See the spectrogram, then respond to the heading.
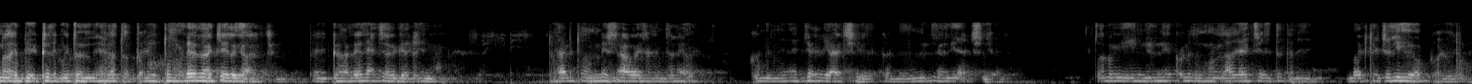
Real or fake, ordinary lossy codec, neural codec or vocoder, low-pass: fake; none; codec, 24 kHz, 1.5 kbps, HILCodec; 7.2 kHz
